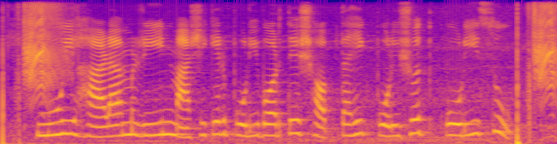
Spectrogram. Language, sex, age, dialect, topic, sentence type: Bengali, female, 25-30, Rajbangshi, banking, statement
